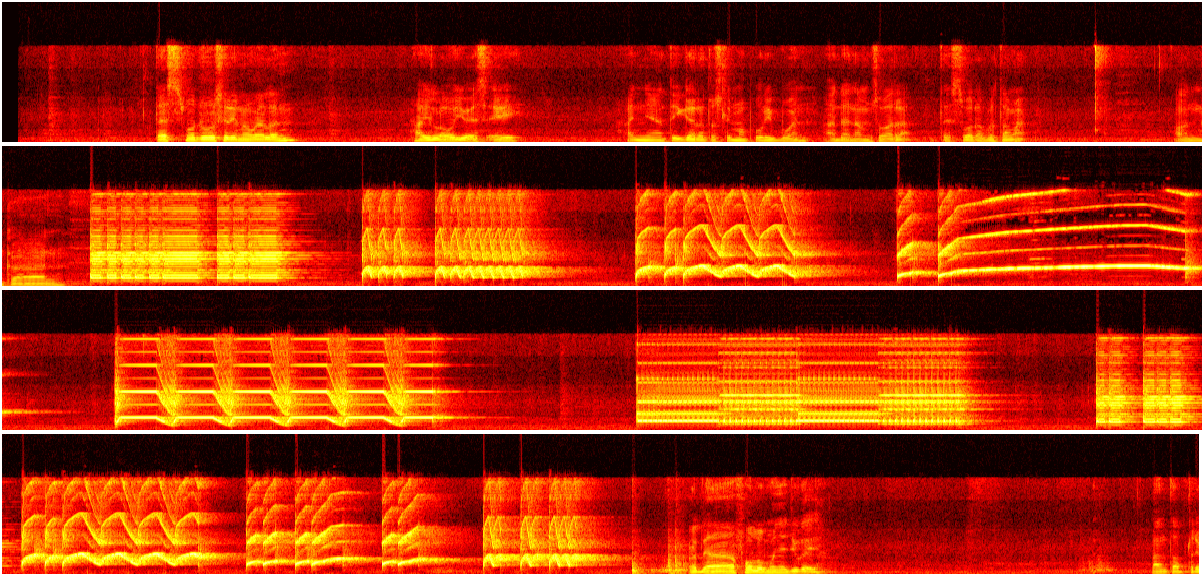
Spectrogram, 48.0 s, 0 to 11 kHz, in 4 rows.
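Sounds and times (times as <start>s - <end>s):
siren cycling through tones: 12.9s - 17.7s, 18.3s - 20.4s, 21.0s - 24.5s, 25.1s - 29.2s, 30.4s - 34.0s, 35.0s - 42.2s.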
